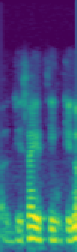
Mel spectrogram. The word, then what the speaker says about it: design thinking: design thinking, como me dice César, para que lo pronuncie bien, para que pueda ser aceptado, design thinking, la experiencia del usuario.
